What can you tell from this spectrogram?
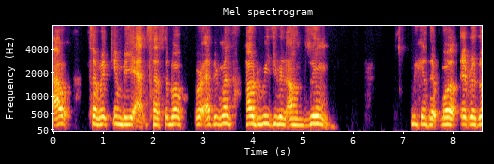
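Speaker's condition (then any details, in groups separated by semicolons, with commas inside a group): Cerebral palsy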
